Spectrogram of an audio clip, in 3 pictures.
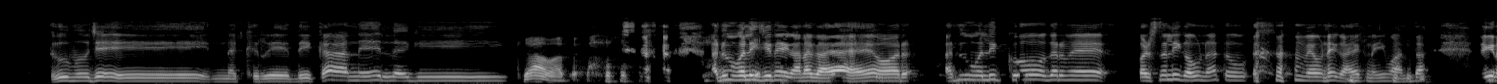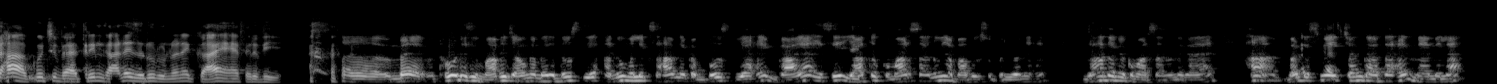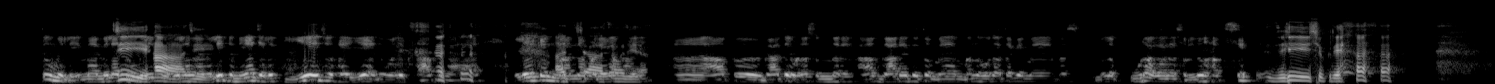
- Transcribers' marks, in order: singing: "तू मुझे नखरे दिखाने लगी"; chuckle; unintelligible speech; in English: "पर्सनली"; laughing while speaking: "मैं उन्हें गायक नहीं मानता"; chuckle; laughing while speaking: "हाँ, हाँ"; chuckle; in English: "कंपोज़"; in English: "बट"; singing: "मैं मिला तू मिली, मैं … मिली, दुनिया जले"; laugh; laughing while speaking: "मतलब पूरा गाना सुन लूँ आपसे"; laughing while speaking: "जी, शुक्रिया"
- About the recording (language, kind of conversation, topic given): Hindi, podcast, कौन-सा गाना आपको किसी फ़िल्म के किसी खास दृश्य की याद दिलाता है?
